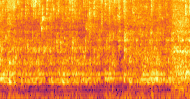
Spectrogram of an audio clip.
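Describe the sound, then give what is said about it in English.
A steady stream of tap water pours into a pot being filled to boil noodles, a continuous rushing splash with a faint rising ring as the vessel fills, no voices. “I don't want to really fill it all the way to the top because we are going to have to deal with water vapor”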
